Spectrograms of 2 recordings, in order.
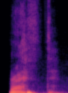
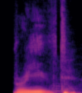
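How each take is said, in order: First: "breathed" as bretht, short e and t ending; final T sound. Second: "breathed" as breethd, long ee and voiced ending; final D sound. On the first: Teacher drilling a word list, "breathed" with final T. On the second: Teacher drilling a word list, "breathed" with final D. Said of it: "and D sound". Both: Shown as a demonstration.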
